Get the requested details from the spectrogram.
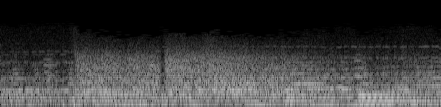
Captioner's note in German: Schuss feuert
